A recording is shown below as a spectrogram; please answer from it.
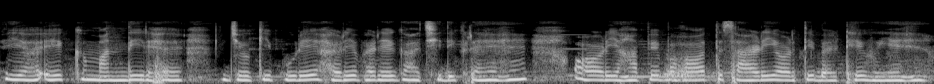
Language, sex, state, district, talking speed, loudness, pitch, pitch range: Hindi, female, Bihar, West Champaran, 135 wpm, -13 LUFS, 200 Hz, 195-210 Hz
